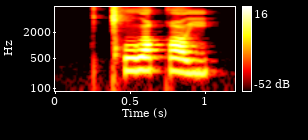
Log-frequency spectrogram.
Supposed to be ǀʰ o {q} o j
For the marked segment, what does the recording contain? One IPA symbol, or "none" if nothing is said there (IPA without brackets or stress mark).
q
